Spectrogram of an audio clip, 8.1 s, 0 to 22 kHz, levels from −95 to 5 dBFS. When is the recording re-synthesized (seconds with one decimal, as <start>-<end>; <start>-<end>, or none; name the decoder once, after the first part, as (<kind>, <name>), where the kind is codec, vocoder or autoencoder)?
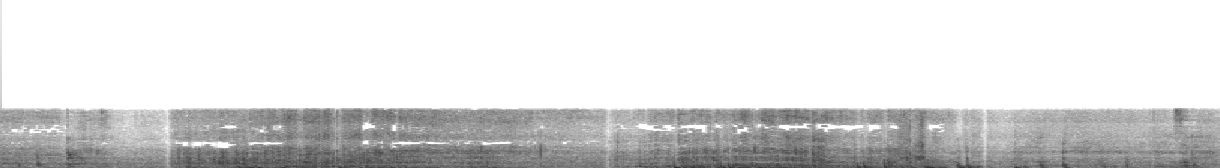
1.9-2.4 (codec, SNAC); 6.3-8.1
